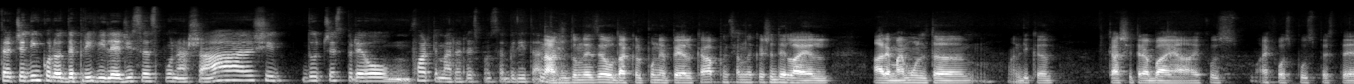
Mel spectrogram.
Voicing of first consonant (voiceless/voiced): voiceless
